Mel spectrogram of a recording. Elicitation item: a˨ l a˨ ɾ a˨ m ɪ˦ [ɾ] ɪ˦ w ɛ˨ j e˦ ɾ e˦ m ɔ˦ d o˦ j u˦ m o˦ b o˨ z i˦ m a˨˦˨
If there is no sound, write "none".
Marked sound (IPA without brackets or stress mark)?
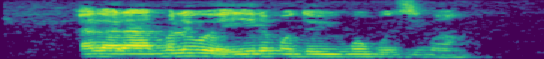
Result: l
